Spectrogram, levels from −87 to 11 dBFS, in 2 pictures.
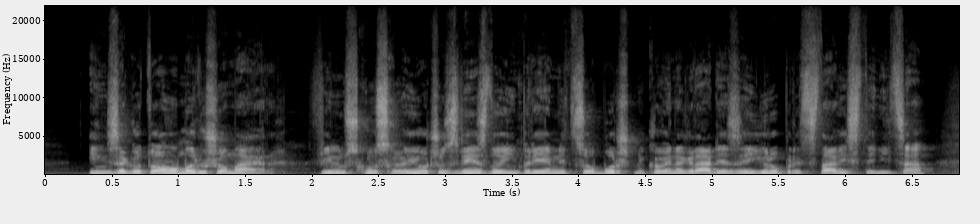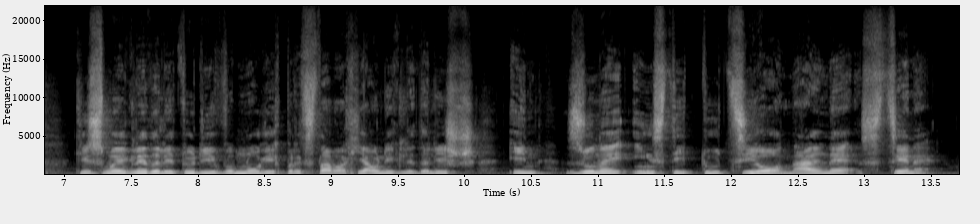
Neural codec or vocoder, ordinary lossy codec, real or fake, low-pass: none; none; real; none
